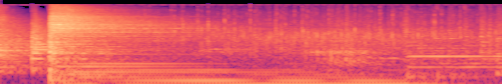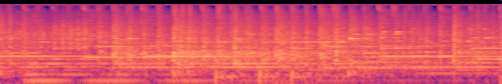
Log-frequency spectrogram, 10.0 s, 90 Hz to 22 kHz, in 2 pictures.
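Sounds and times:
percussion ensemble chords: 0.0 - 10.0.

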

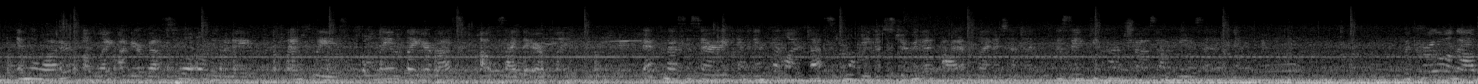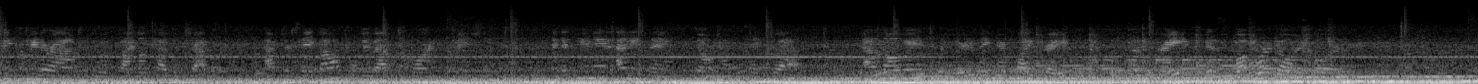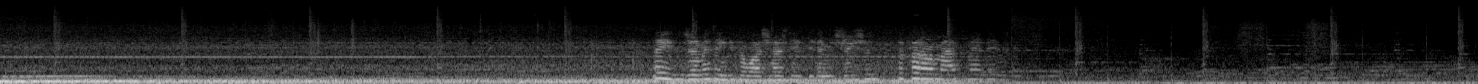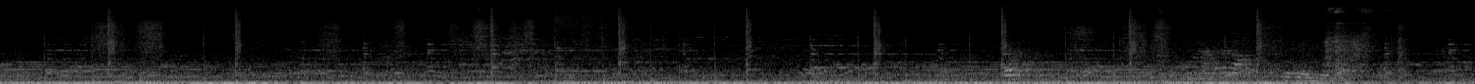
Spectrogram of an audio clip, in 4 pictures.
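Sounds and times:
airliner engines rumbling: 0.0 - 57.6
passengers talking indistinctly: 0.0 - 59.0
thin high whine: 2.2 - 43.7.

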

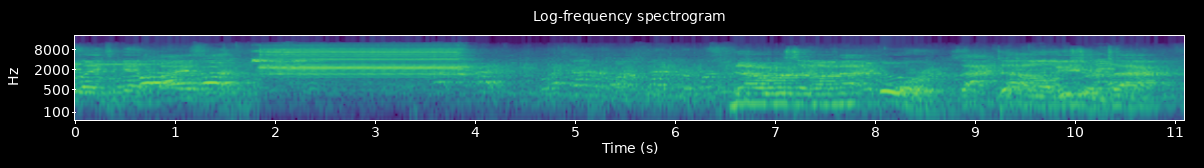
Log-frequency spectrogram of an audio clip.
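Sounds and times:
voices: 0.0 - 11.0
scoreboard buzzer tone: 1.8 - 4.0.

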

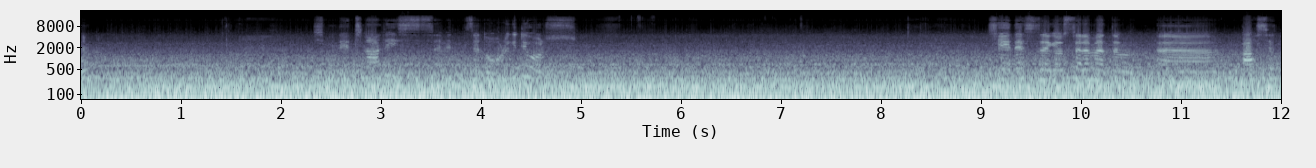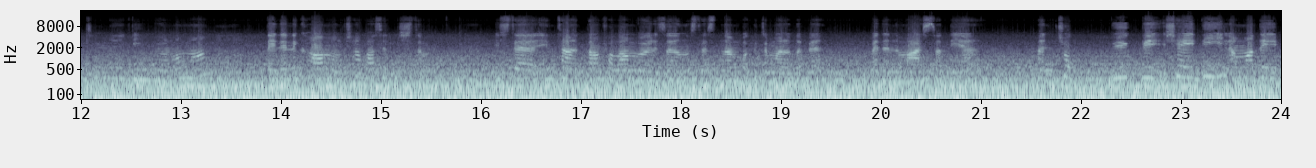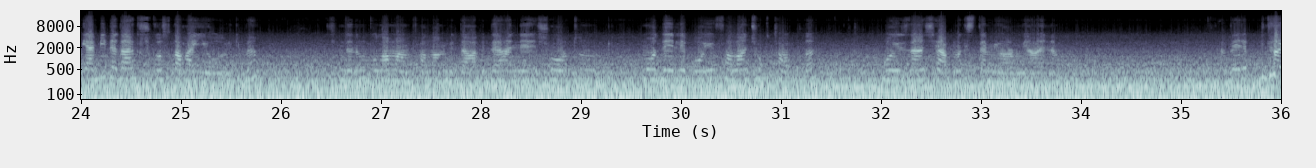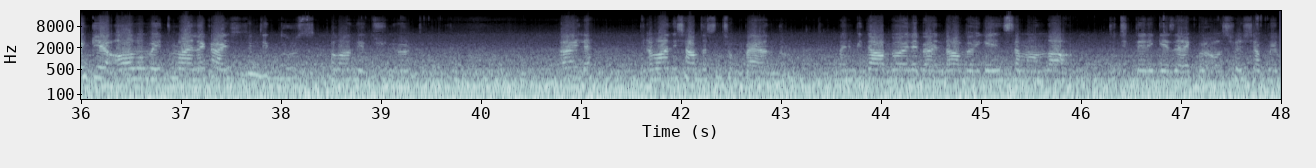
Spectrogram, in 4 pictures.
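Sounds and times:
car engine and tyre rumble: 0.0 - 48.0.

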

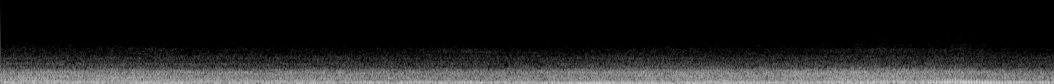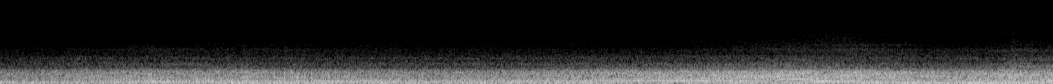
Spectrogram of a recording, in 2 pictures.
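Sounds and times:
low rumble of road traffic: 0.0 - 21.0
truck engine hum: 0.0 - 21.0.

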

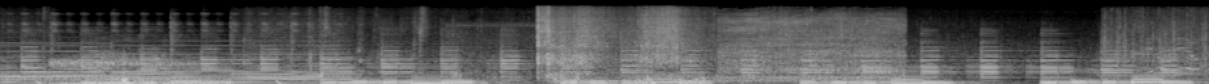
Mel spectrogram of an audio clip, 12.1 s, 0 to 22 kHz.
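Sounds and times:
background music with bass line: 0.0 - 12.0
person splashing into water: 5.4 - 7.2.

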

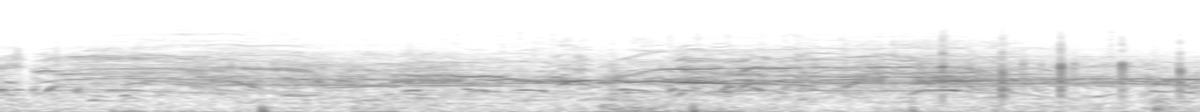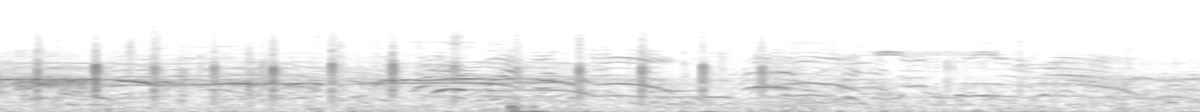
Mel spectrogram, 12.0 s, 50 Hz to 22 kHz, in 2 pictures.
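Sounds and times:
players and spectators calling out: 0.0 - 12.0.

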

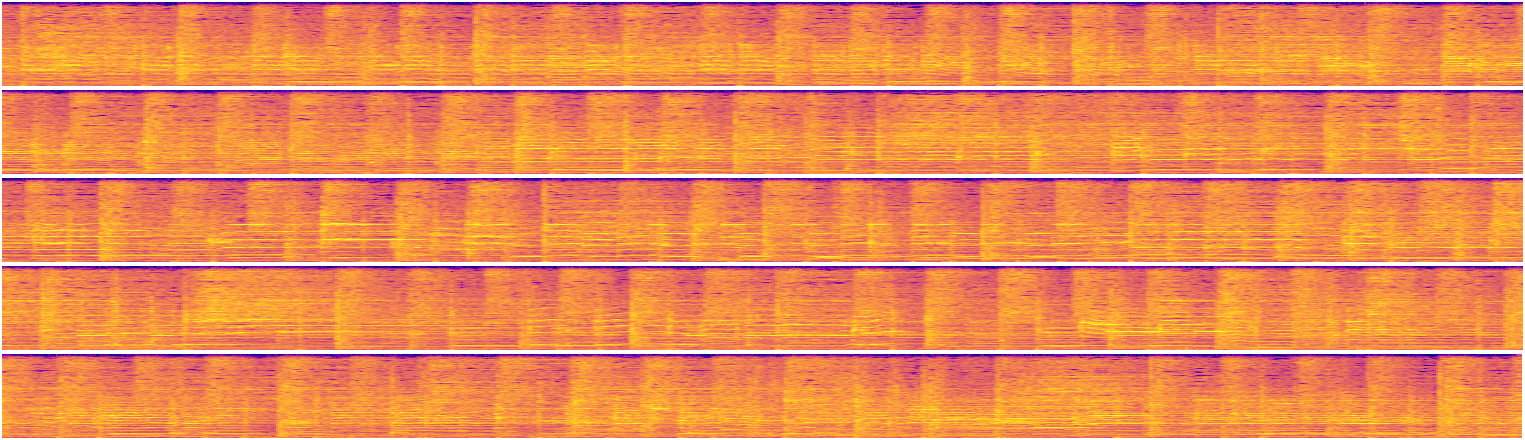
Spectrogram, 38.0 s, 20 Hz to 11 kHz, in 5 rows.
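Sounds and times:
drum kit beat: 0.0 - 38.0
electric guitar bending notes: 0.0 - 38.0.

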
